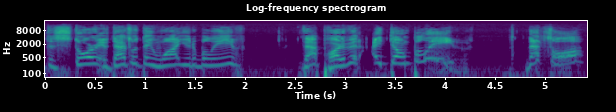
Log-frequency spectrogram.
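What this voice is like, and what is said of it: Yelling, loud angry voice. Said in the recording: “why are you yelling at”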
